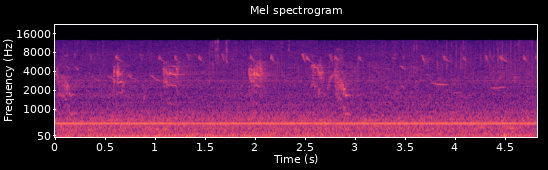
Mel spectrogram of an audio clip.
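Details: Burchell's starlings at Gowrie dam waterhole, Djuma Game Reserve, Sabi Sand, South Africa, 12:14 on 14 April 2020, give short scattered chirps and harsher squeaky notes, thinning out, over steady electrical hum and low rumble.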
